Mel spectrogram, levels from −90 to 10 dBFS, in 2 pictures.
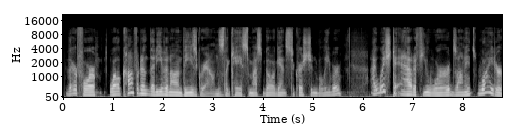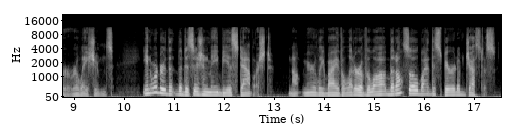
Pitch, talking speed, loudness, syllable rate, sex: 135 Hz, 170 wpm, -18 LUFS, 5.0 syllables/s, male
